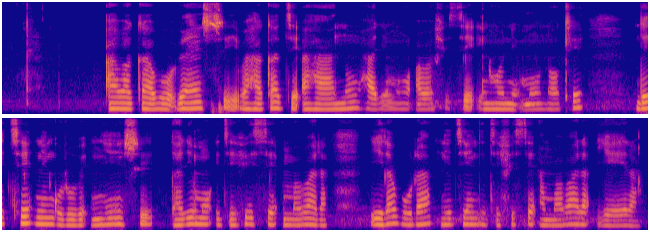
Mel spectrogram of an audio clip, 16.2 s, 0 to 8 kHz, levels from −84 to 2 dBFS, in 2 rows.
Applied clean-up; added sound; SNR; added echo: none; none; none; none.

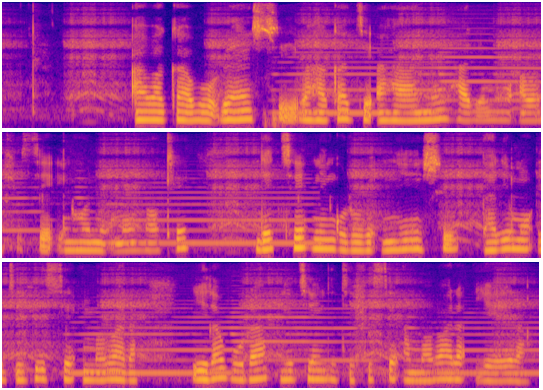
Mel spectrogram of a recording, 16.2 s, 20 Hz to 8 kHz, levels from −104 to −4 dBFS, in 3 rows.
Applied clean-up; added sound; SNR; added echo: none; Tools + Wind instrument, woodwind instrument; 11 dB; none.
